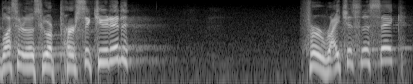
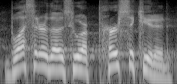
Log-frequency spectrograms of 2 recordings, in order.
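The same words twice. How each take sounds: First: High, loud, questioning echo; mock incredulity. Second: Straight scripture reading. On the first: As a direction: repeat the verse as if it were absurd. Incredulous repeat of the verse. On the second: Acted. Reads the verse straight.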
